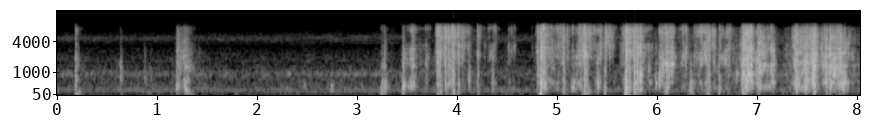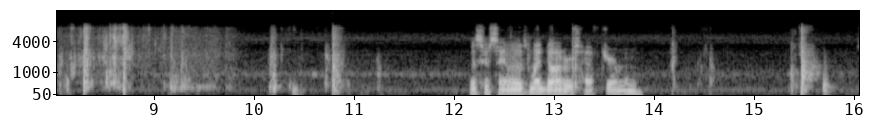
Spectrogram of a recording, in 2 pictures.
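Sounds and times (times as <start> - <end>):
plastic packaging crinkling: 3.5 - 9.8.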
